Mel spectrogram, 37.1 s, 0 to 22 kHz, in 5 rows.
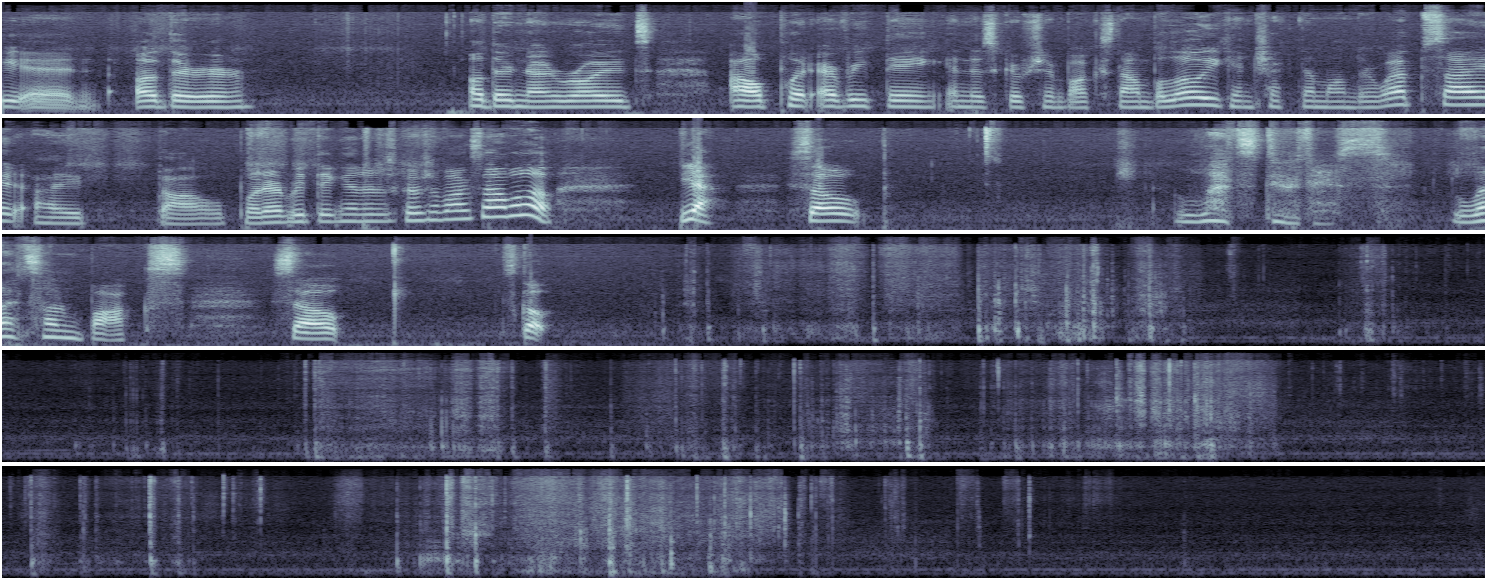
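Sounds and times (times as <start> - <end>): cardboard scraping and tearing: 23.8 - 24.9, 25.5 - 28.7, 31.6 - 33.8.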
